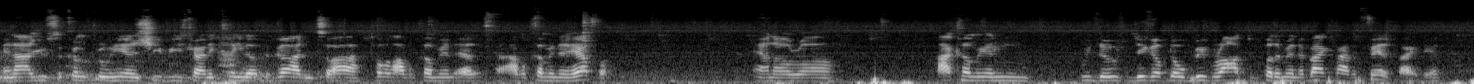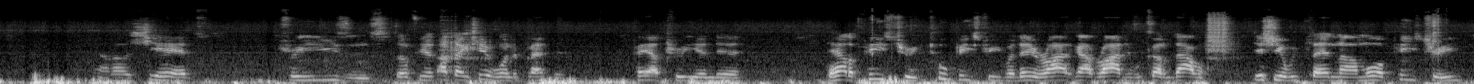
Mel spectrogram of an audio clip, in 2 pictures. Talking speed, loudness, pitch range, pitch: 205 wpm, -20 LUFS, 125-180 Hz, 170 Hz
